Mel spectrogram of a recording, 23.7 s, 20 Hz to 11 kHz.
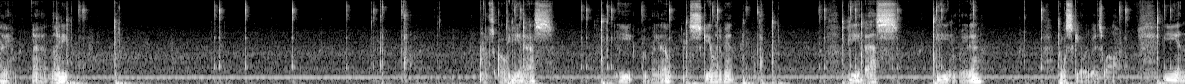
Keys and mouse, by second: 2.3 s, 4.9-6.6 drag, 6.9-8.9 drag, 7.7-9.9 middle drag, 7.7 right click, 10.1 e, 10.5 s, 12.0 e, 12.9-14.6 drag, 13.8 s, 14.7 middle click, 15.4 s, 16.8 e, 17.3 s, 18.6 e, 19.4 click, 21.2 s, 23.1 e.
